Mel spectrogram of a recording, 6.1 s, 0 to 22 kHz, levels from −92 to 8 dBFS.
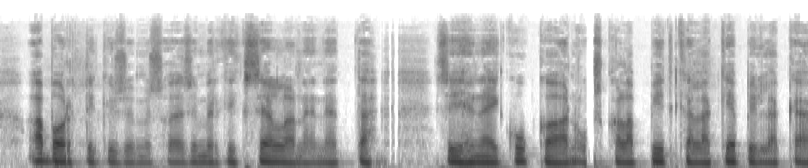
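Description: Around 2.85 to 3.01 s there's AAC frame loss with muting. About 100 ms of sound drops out, scattered across 160 ms as short gaps, the longest roughly 40 ms. The decoder zeros the missing frames, and the overlapping windows fade each gap out and back in, so you hear soft-edged holes. The gap sizes fit 10 ms frames, which points to the low-delay AAC this was likely sent over. Then at 4.39 to 4.46 s there's a second hole, 70 ms lost in all, with the same soft fade at both ends.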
